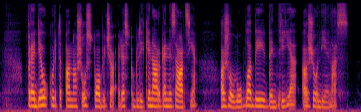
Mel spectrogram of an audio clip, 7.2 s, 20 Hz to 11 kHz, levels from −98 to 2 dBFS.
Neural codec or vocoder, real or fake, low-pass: autoencoder, 22.05 kHz, a latent of 192 numbers a frame, VITS, trained on many speakers; fake; 9.9 kHz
